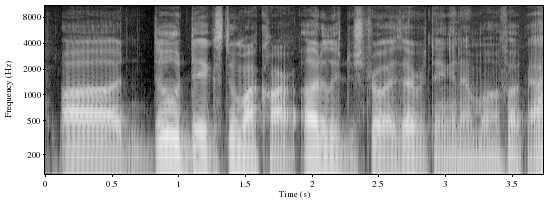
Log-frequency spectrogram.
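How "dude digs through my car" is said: ordinary delivery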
